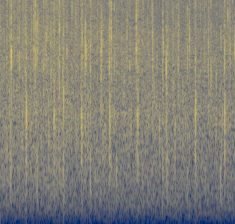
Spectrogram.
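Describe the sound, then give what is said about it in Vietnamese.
Audience applause at a Vietnamese community event in Austin, Texas, honoring sponsors: a dense, steady wash of many hands clapping at once, loud and unbroken from start to finish. “Một tràng pháo tay thật lớn cho quý vị các thành viên quân.”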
